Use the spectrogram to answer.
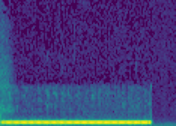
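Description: Ringback tone of an outgoing telephone call: one steady, unbroken electronic tone holds for about two seconds and then cuts off sharply, with no voices over it.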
